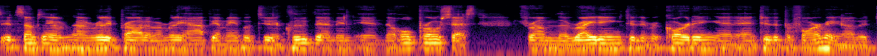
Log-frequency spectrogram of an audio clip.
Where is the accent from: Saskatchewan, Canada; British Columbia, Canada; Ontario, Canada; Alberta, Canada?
Saskatchewan, Canada; Pierceland; now in Leader, Canada; I'm living in Leader, Saskatchewan. And my hometown is actually in Pierceland, Saskatchewan, the northern part of the province. But I've been down here for a better part of 20 years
